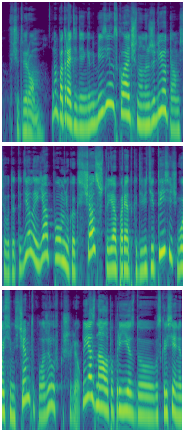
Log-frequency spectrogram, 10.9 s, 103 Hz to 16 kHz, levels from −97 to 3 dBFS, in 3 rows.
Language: Russian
